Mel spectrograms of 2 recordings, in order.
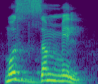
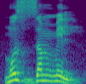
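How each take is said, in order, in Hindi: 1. बीच के व्यंजन लंबे खींचकर बोले जाते हैं, दोहरे। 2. बीच के व्यंजन लंबे खींचकर बोले जाते हैं, दोहरे।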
